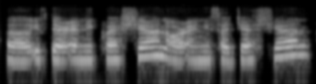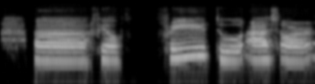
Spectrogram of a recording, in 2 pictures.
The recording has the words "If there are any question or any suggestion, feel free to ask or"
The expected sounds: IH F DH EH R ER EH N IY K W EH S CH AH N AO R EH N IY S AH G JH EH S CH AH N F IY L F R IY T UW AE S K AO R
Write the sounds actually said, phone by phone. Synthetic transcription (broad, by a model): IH F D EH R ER EH N IY K W EH S CH AH N AO R EH N IY S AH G JH EH S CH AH N F IY L F R IY T UW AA S AO R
